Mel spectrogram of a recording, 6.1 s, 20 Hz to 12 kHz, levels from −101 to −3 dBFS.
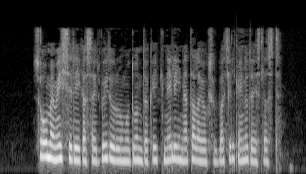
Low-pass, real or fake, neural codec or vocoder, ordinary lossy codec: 7.2 kHz; real; none; AAC, 32 kbps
